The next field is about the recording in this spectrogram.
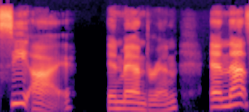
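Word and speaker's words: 四: why four it's pronounced CI in Mandarin and that sounds almost exactly like the word for death oh okay yeah so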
